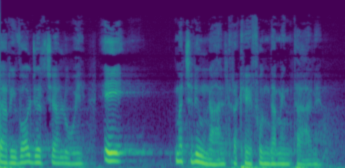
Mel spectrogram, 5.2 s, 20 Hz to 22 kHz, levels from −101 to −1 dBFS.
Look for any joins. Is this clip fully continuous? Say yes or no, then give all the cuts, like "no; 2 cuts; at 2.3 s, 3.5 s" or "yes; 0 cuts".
no; 1 cut; at 1.4 s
